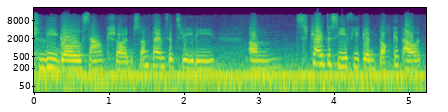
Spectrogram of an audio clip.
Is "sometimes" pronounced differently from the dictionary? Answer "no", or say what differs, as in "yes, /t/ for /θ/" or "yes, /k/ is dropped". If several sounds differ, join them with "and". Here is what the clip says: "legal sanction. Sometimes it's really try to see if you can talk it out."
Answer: yes, /s/ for /z/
